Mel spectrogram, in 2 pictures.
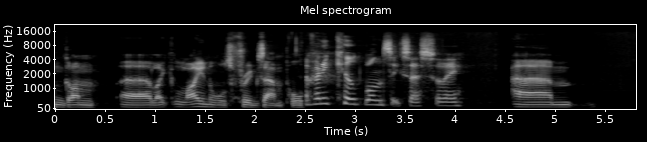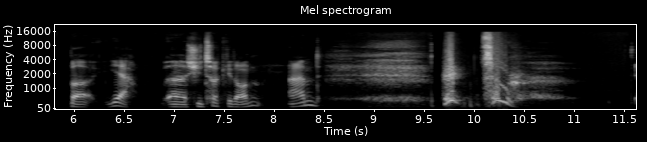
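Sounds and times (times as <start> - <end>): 
speech: 0.0 - 5.3, 6.0 - 10.6
woman sneezing: 9.6 - 10.8.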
